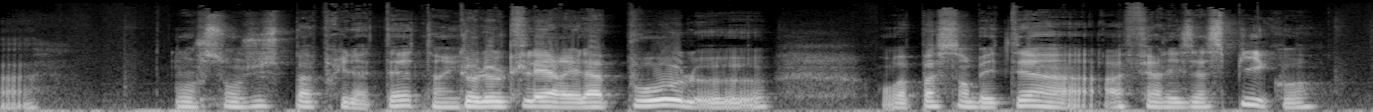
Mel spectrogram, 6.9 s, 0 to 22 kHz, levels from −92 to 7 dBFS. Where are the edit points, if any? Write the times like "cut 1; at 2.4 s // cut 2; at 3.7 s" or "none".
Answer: cut 1; at 1.0 s // cut 2; at 2.3 s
